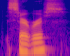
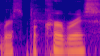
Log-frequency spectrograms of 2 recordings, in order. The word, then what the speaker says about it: Cerberus: Cerberus. Or Kerberos, depending on your pronunciation.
